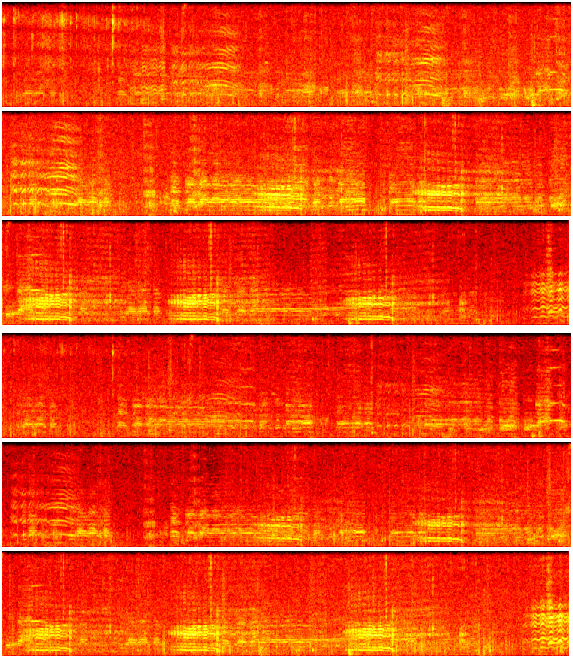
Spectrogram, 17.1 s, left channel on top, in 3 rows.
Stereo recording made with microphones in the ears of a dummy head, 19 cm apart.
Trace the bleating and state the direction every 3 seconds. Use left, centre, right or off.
left, left, left, left, centre, right.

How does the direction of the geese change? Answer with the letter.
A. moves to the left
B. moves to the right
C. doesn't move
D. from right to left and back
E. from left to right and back
D.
